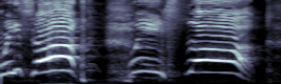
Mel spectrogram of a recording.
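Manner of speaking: shouting. Pretend. Walking through Vegas, chanting at passersby loudly. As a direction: yell it out on the street. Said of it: "Did I just yell that really loud?".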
